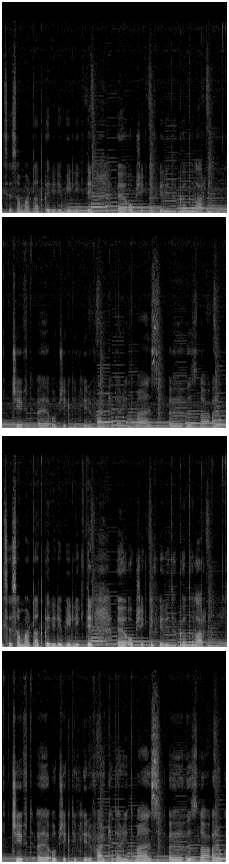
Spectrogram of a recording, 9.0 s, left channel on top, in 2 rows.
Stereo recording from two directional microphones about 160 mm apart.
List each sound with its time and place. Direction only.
0.1 s speech: 45° right (ahead or behind)
6.4 s speech: centre (ahead or behind)
6.7 s speech: 45° right (ahead or behind)
8.7 s speech: centre (ahead or behind)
